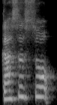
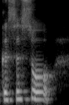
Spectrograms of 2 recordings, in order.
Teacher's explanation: Gasaso with the high tone means to think, but gasaso with the falling tone means be alive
